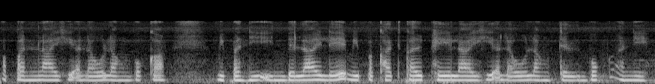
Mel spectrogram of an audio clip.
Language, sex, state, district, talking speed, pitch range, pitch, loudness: Mizo, female, Mizoram, Aizawl, 220 wpm, 195-200 Hz, 195 Hz, -16 LUFS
